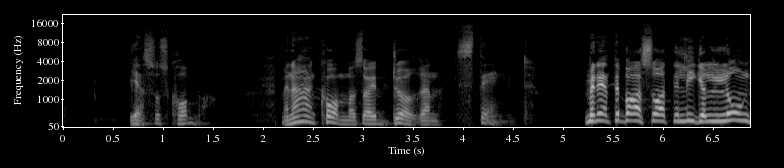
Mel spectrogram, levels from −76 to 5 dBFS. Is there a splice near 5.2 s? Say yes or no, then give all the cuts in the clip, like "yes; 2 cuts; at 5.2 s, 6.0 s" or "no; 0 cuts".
yes; 1 cut; at 5.2 s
